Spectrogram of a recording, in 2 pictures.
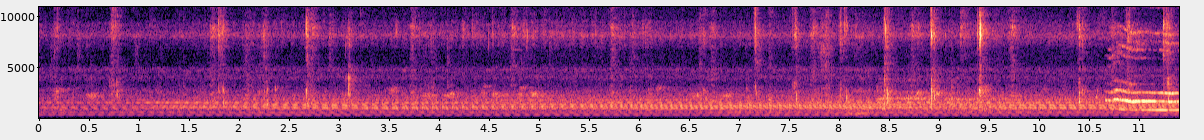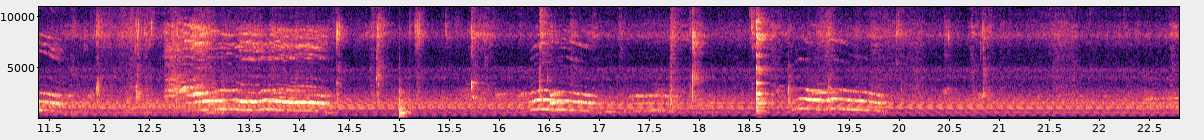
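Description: Domestic cat meowing repeatedly, about five meows in the second half, some drawn out and bending in pitch. Under the meows there is a steady droning tone and an occasional sharp click.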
